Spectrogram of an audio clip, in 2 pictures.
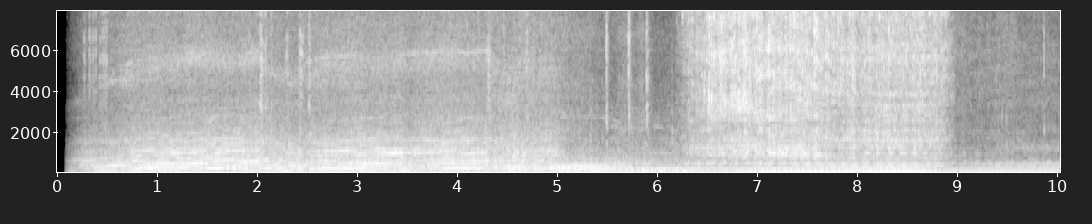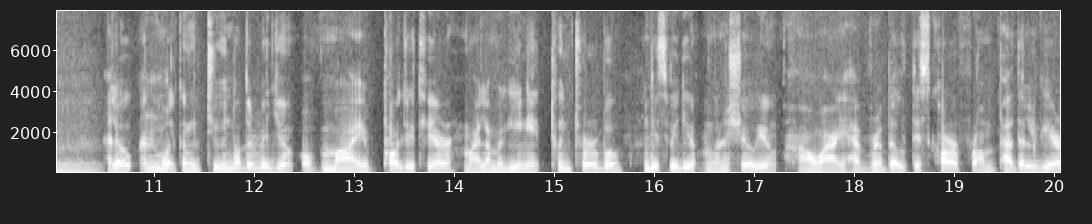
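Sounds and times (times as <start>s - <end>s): sports car engine accelerating: 0.1s - 10.5s.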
